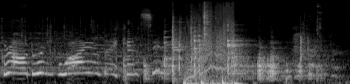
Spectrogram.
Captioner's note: bottle clanking; vinyl disc scratching; crew member laughing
